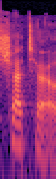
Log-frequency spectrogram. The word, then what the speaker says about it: Shatto: However, when they came over through Ellis Island, they changed Chateau, the original spelling, to S-H-A-T-T-O. So people really? – Say Chateau, we say it's Chateau. That's the correct pronunciation.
